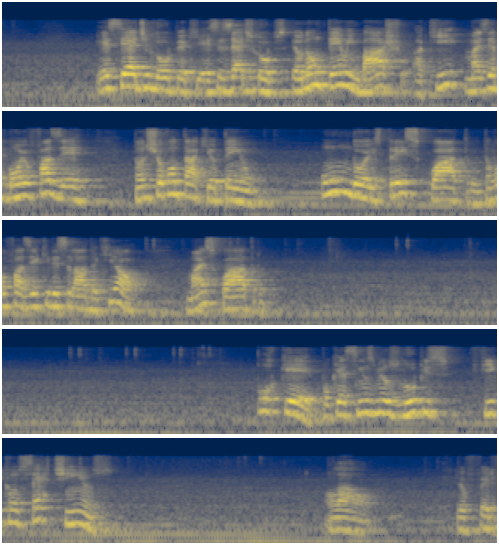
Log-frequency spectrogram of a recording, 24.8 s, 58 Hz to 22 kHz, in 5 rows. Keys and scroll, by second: 12.1 KP_0.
